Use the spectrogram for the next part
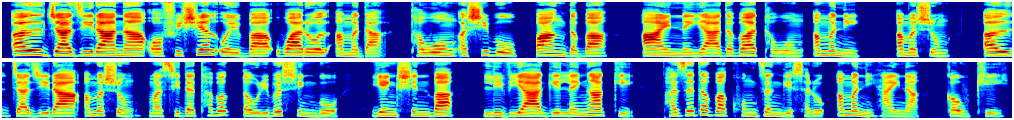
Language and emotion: Manipuri, neutral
